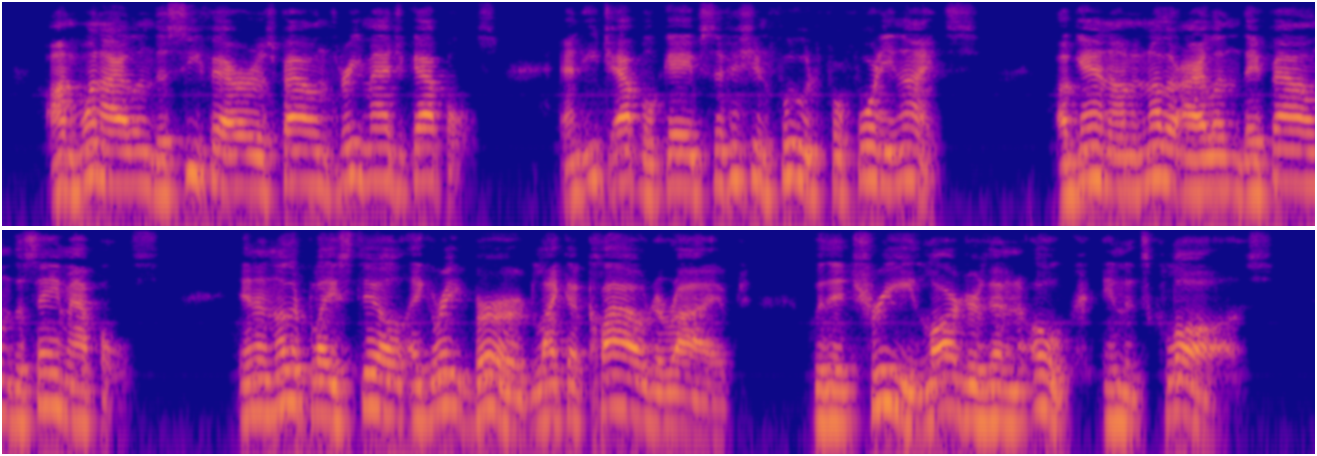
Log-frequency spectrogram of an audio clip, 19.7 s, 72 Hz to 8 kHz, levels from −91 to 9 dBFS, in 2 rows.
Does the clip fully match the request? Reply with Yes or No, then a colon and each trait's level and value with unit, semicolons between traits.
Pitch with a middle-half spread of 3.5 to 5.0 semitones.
Yes: average, 4.2 semitones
